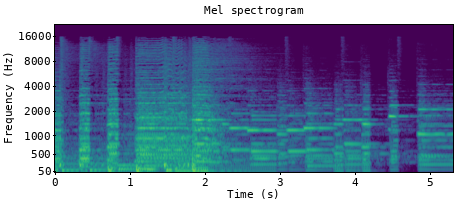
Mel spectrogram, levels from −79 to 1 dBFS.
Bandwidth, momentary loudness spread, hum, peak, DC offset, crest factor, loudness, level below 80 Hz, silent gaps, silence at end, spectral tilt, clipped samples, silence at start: 16 kHz; 10 LU; none; -4 dBFS; under 0.1%; 18 dB; -23 LUFS; -34 dBFS; none; 0 s; -4.5 dB/octave; under 0.1%; 0 s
